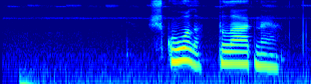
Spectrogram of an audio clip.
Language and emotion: Russian, neutral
